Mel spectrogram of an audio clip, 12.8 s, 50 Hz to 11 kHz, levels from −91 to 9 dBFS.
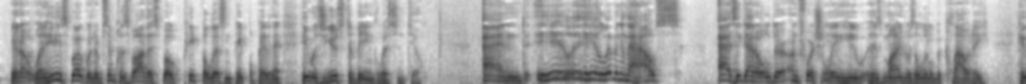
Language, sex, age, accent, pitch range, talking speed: English, male, 60-79, American, 125-170 Hz, 200 wpm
